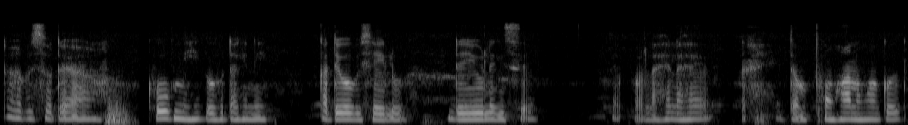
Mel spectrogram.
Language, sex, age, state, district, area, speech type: Assamese, female, 45-60, Assam, Dibrugarh, urban, spontaneous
